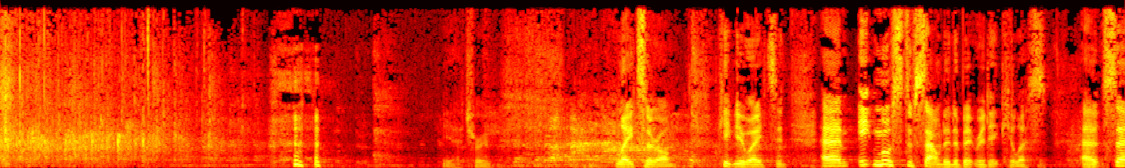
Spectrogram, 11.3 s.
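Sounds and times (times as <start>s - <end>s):
audience clapping: 0.0s - 2.8s
laughter: 2.0s - 3.7s, 5.0s - 7.3s
speech: 2.9s - 3.3s, 4.4s - 11.2s.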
